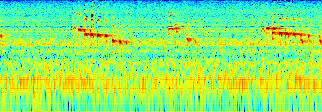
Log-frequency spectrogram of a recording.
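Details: Bald eagles vocalizing in the background on a sunny day: three separate bursts of thin, high chittering notes, each a quick run of whistled pips falling in pitch, faint over a steady hiss.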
